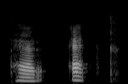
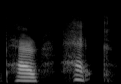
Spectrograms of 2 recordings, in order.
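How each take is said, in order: First: The second word begins directly with a vowel. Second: The second word begins with an h sound. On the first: This is how the scribes actually spoke. "they're not pronouncing the H sound" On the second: This is not how the scribes actually spoke. "they're not saying per hec"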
